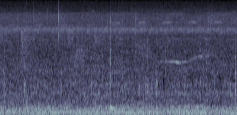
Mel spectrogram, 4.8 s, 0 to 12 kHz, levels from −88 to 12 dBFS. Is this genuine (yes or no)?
yes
